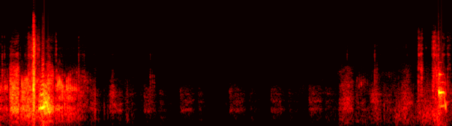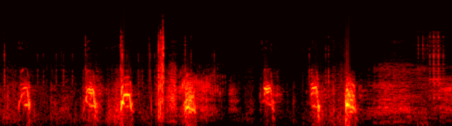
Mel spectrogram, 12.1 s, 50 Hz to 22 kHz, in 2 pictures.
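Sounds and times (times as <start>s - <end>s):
dog barking: 0.4s - 0.8s, 5.8s - 6.5s, 7.1s - 10.9s.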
